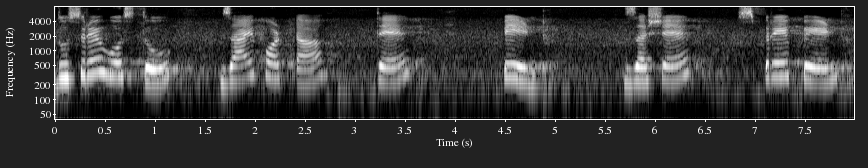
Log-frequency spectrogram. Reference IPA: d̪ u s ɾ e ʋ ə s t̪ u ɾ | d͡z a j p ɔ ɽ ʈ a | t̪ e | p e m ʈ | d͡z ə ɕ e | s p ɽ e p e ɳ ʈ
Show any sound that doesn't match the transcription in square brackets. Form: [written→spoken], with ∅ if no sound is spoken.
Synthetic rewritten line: d̪ u s ɾ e ʋ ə s t̪ u [ɾ→∅] | d͡z a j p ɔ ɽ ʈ a | t̪ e | p e [m→ɳ] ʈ | d͡z ə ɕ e | s p [ɽ→ɾ] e p e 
